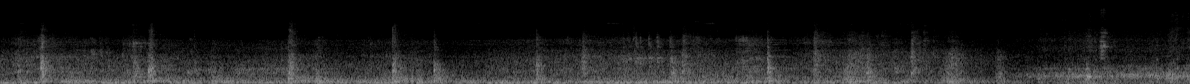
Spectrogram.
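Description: Railway carriage rolling slowly: a steady low rumble with irregular sharp clicks and knocks from the wheels and running gear, about one a second, heard from inside the coach.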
